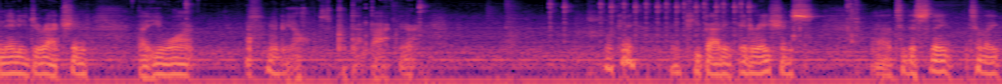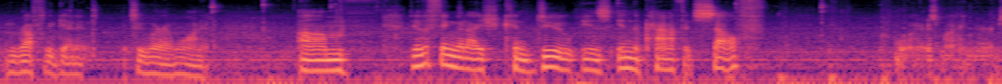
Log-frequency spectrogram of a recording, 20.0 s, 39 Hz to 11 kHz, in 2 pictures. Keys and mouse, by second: 1.8-3.8 drag, 5.5-8.0 drag, 8.0-9.1 middle drag, 9.1-10.9 drag, 15.7-17.0 middle drag, 17.3-19.1 drag, 19.1-20.0 middle drag.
